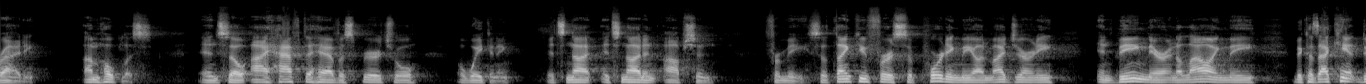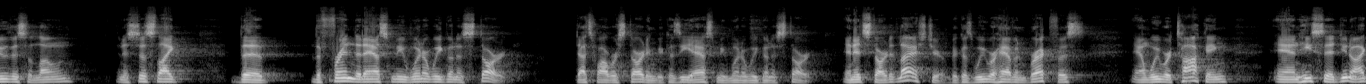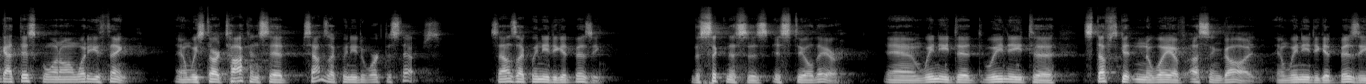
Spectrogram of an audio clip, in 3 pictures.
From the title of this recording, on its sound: 2016 San Diego Conference Keynote Speaker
